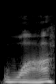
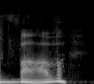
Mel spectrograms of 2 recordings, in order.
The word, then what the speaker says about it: vav: And so that one letter, it sometimes is pronounced wa, sometimes vav.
